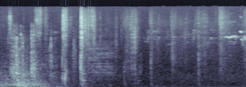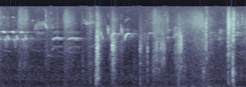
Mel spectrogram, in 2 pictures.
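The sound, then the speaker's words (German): A door is slid open with a heavy, loud rumbling burst at the start. Footsteps and a few thuds follow, with faint bird calls in the background. “Ich schieb die Tür auf.”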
